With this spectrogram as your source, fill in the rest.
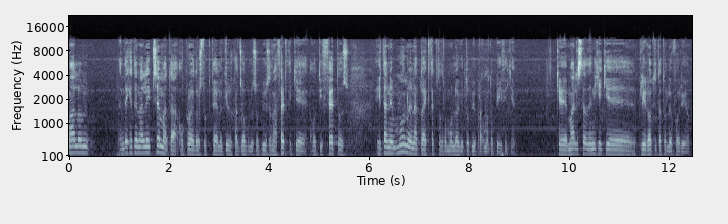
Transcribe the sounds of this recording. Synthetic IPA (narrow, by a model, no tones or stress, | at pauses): mɐlo̞n | e̞nðe̞çe̞t̪e̞nɐle̞ipse̞mɐt̪ɐʔo̞pɾo̞e̞ðɾo̞st̪ukt̪e̞luo̞ciɾio̞skɐd͡zo̞pulo̞soːpio̞sɐnɐfe̞ɾθice̞o̞t̪ife̞t̪o̞s | it̪ɐne̞mo̞no̞e̞nɐt̪oe̞kt̪ɐk̚t̪o̞ðɾo̞mo̞lo̞ʝio̞t̪uopiopɾɐɣmɐt̪o̞piiθice̞ | ce̞mɐlist̪ɐðe̞niçe̞ce̞pliɾo̞t̪it̪ɐt̪oleofo̞ɾio̞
